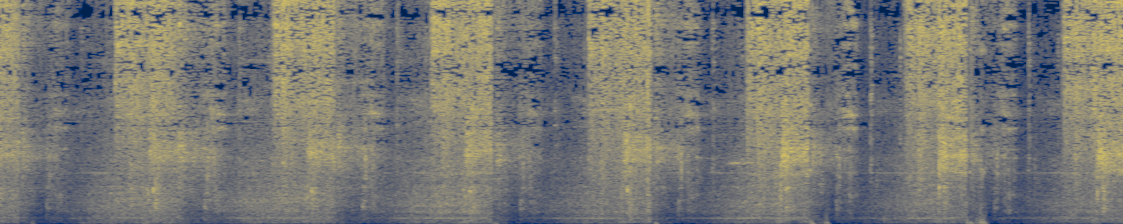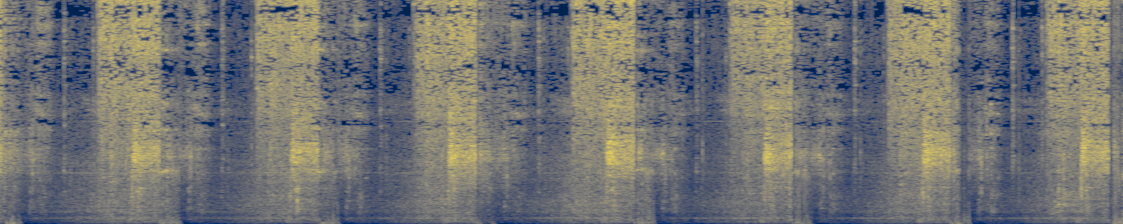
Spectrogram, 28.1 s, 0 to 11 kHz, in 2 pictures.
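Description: Enlarged B600 paper bowl forming machine running steadily while making 220 mm paper buckets. It works in a regular cycle of about one stroke every two seconds, each with sharp knocks and a hiss of air.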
